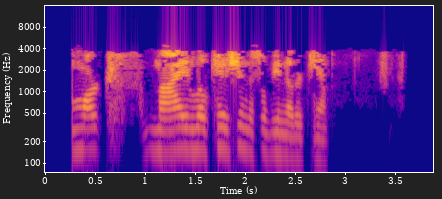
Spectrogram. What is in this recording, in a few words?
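Incident Tac, Scanner audio recording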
